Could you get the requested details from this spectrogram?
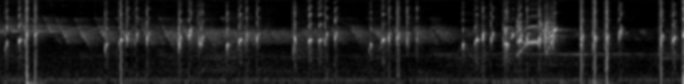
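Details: European goldfinch bitbita, a chattering style used to make a goldfinch keep singing: bright twittering chip clusters, a tangled slurred run past the middle, faint continuous whine and sharp clicks.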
